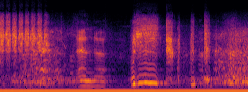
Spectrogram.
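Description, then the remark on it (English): A voice imitates a car engine sputtering and choking as if it isn't getting any gas, with raspy bursts, a couple of sustained strained tones, then short choppy coughs as the engine dies; the sound is diagnosed as a clogged fuel line. “Well, choked up, it seemed to me, like it wasn't getting any gas.”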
